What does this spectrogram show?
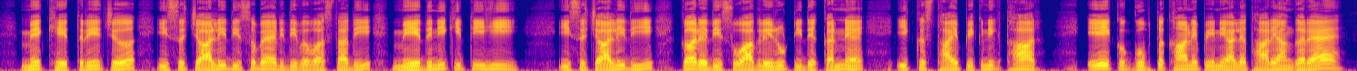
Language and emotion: Dogri, surprised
